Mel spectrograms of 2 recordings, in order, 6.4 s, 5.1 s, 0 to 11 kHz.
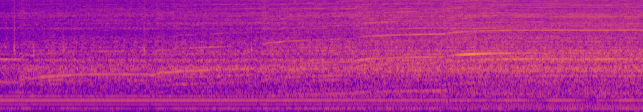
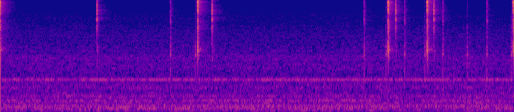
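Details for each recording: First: KitchenAid seven-speed mixer after replacing the power-supply capacitor (DC now measured at 1068): a steady high motor whine that climbs slightly as it spins up, smooth with no grinding. Normal running. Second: KitchenAid mixer, DC motor plugged back in: faint irregular clicking over quiet hum, relay chattering; failed 470 µF electrolytic capacitor in power supply.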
